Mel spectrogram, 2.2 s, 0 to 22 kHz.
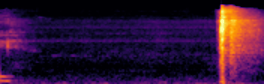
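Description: A Custom G3 PCP air rifle in .22 (5.5 mm) firing one shot near the end: a single sharp crack with a short ring-out.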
